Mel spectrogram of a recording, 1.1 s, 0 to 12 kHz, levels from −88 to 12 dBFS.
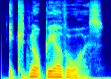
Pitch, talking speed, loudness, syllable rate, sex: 100 Hz, 270 wpm, -17 LUFS, 8.9 syllables/s, male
